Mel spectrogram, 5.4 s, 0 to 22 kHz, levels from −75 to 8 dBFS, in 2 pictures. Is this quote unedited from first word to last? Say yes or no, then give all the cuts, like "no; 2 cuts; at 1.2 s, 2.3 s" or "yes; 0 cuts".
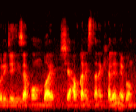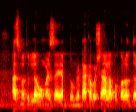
no; 1 cut; at 4.1 s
